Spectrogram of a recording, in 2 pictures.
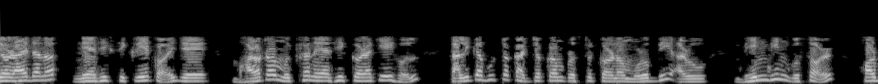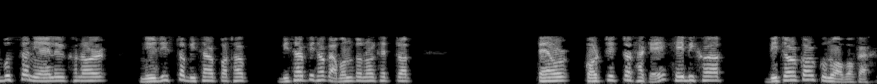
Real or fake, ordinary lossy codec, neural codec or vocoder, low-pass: real; none; none; 3.6 kHz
